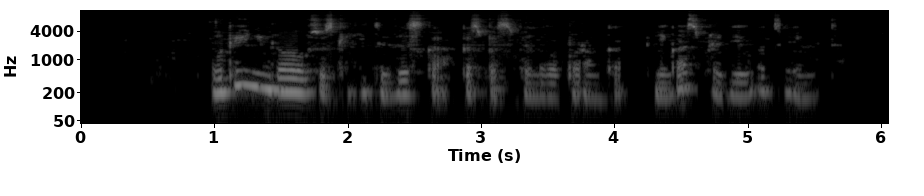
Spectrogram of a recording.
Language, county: Lithuanian, Kaunas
